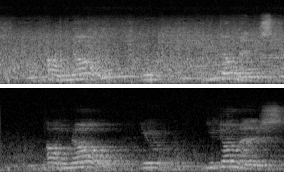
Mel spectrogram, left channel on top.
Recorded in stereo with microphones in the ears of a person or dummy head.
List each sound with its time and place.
0.5 s a woman speaking: 65° left (ahead or behind), 3 m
